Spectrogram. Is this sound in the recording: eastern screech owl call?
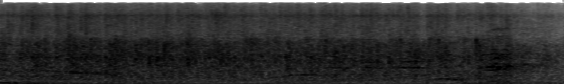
no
